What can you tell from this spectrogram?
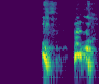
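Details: Dry cough from an adult with coughs and sniffles who says he feels fine: two short, harsh coughs with no rattle or wet sound, a dry hacking cough.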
